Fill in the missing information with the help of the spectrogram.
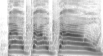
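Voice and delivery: mock cheering noise; high playful chant; silly chant.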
